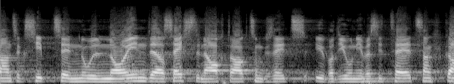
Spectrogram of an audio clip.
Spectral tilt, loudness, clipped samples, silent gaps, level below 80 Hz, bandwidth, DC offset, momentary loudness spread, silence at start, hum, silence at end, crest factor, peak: -5 dB/octave; -12 LUFS; under 0.1%; none; -46 dBFS; 13.5 kHz; under 0.1%; 8 LU; 0 s; none; 0 s; 12 dB; 0 dBFS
